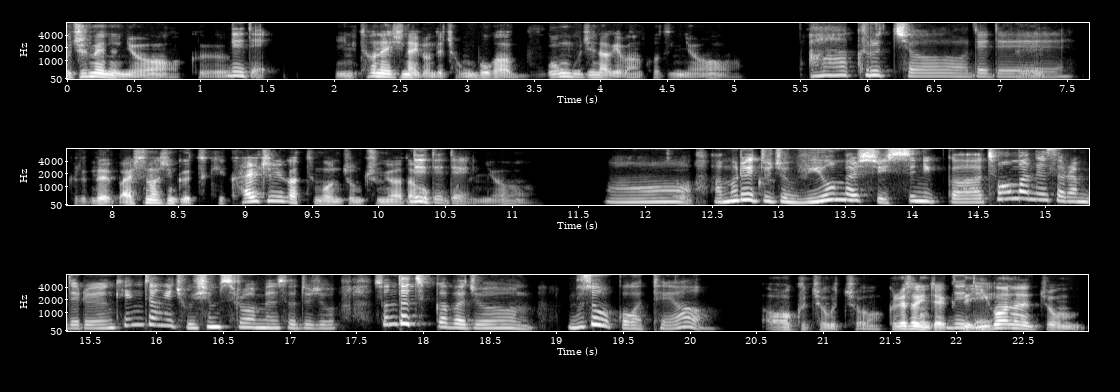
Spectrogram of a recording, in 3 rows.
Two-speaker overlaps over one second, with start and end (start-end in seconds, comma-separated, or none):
none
